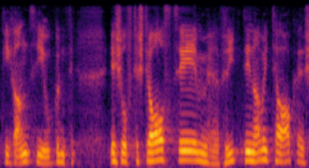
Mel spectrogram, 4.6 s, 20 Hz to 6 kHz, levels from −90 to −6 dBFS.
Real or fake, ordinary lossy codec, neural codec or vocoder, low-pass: fake; none; codec, 16 kHz in and 24 kHz out, 0.6 kbps, FocalCodec, streaming, 4096 codes; 5.4 kHz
